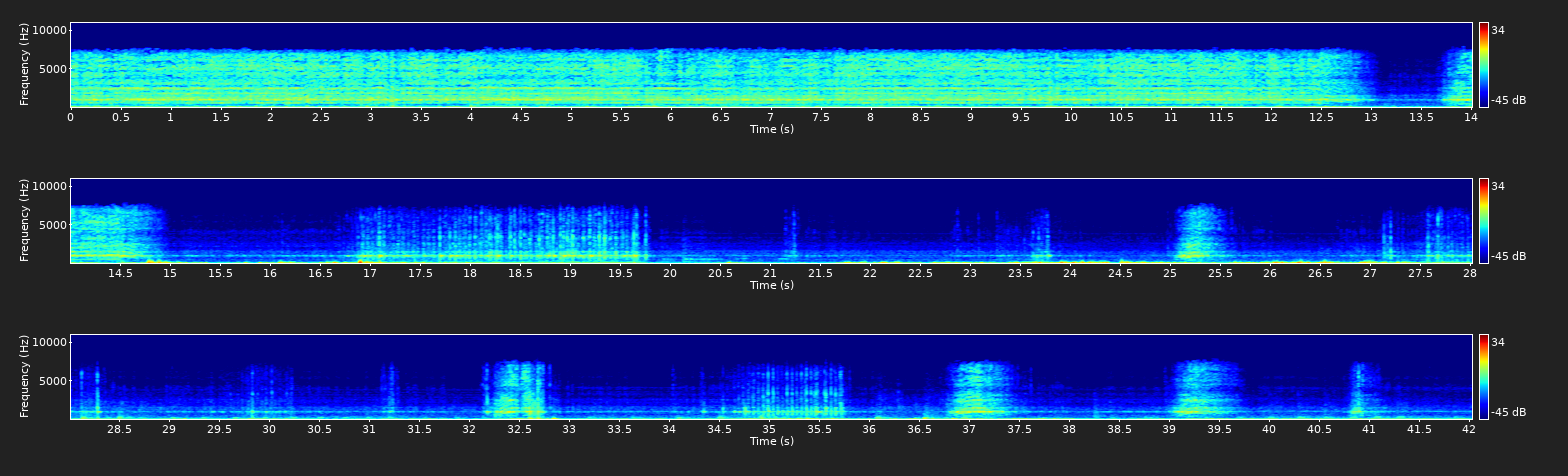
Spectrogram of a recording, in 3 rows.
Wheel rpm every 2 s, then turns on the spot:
160, 160, 160, 160, 160, 160, 80, 40, 10, 10, 0, 0, 10, 10, 10, 10, 20, 10, 30, 10, 0.
18-20 26-30 34-36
